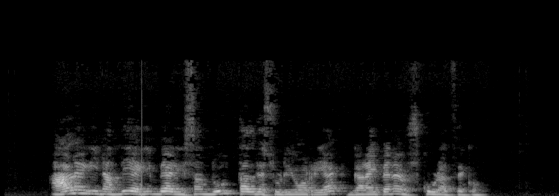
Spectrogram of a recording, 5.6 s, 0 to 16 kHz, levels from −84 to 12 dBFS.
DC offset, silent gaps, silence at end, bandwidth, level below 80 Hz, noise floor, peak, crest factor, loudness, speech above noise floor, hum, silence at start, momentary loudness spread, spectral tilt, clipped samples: under 0.1%; none; 0.75 s; 11.5 kHz; -60 dBFS; -71 dBFS; -2 dBFS; 20 dB; -21 LUFS; 50 dB; none; 0.5 s; 9 LU; -7.5 dB/octave; under 0.1%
